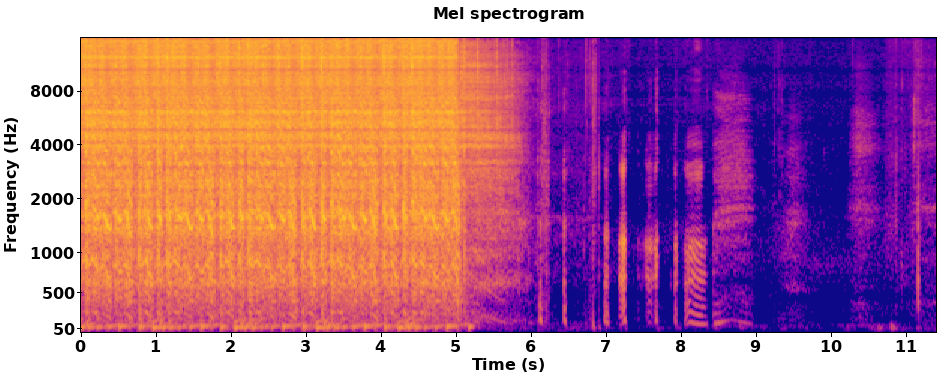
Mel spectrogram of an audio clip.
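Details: Homemade V8 trike not run for three to four years, cold start: rough, loud running with a steady beat near 220 a minute, then it shuts off. Engine knock; owner suspects the head gasket or possible hydro-lock from oil in a cylinder.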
